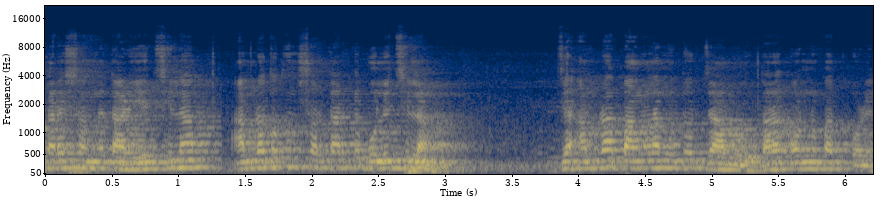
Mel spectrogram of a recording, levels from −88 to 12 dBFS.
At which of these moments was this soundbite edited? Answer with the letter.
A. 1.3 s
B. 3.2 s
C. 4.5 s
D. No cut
A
